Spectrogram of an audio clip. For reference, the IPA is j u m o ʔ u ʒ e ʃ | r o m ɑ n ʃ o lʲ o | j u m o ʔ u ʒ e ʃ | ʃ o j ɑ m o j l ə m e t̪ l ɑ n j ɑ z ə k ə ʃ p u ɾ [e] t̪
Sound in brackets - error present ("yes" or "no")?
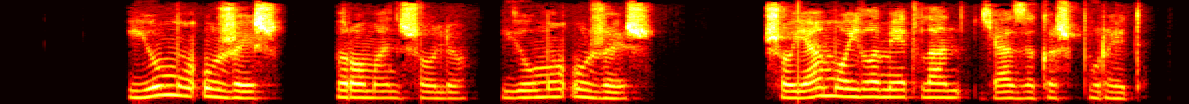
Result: no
